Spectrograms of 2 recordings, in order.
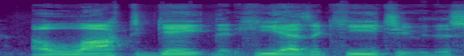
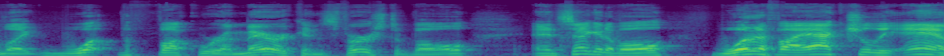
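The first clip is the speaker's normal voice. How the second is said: usual speaking voice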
